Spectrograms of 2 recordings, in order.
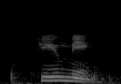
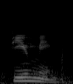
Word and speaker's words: fuming: it we say few fuming like that fuming just like when we pronounce the word few we usually have the y right few like that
